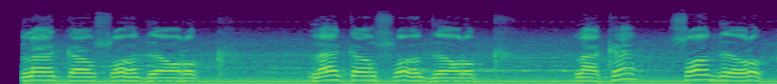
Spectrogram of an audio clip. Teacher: Khusus kaf dan ta ini hamasnya baru muncul ketika suara itu dilepas.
